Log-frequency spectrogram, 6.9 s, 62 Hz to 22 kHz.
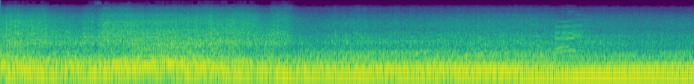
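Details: Toyota 1UZ-FE VVT-i V8 (from LS400) with plug-and-play harness for IS200 with J160 6-speed manual, no exhaust fitted: loud open-header blips up and settles to steady even idle, no misses or knocks; sensors working.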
